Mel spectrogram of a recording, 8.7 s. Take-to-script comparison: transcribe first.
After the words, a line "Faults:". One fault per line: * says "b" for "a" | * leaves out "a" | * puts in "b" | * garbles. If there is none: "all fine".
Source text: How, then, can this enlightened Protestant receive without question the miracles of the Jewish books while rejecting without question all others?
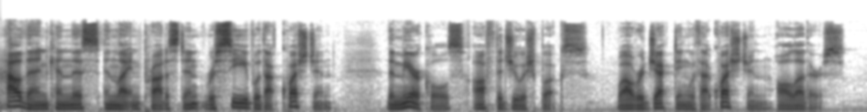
How, then, can this enlightened Protestant receive without question the miracles off the Jewish books while rejecting without question all others?
Faults:
* says "off" for "of"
